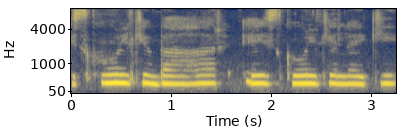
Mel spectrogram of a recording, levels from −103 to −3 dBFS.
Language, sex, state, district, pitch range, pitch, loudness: Bhojpuri, female, Uttar Pradesh, Varanasi, 235-255 Hz, 245 Hz, -13 LUFS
